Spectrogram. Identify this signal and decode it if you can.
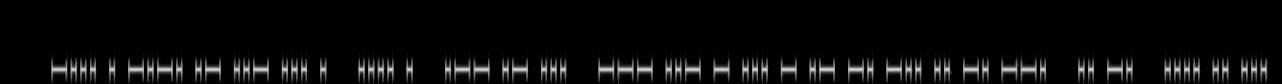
Morse code, heard as a keyed tone, about 25 wpm, 700 Hz. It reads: BECAUSE HE WAS OUTSTANDING IN HIS
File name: practice / 25wpm / All-Age Appropriate Jokes - 25wpm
